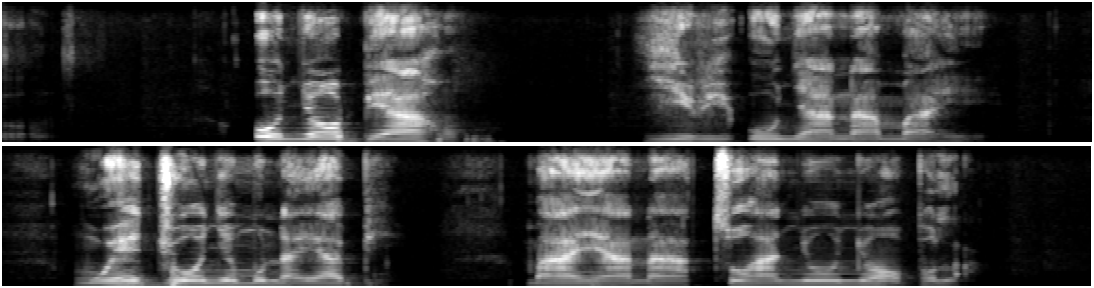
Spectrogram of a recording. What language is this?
Igbo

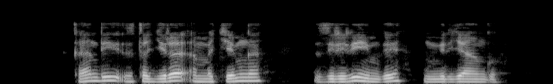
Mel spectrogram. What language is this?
Kinyarwanda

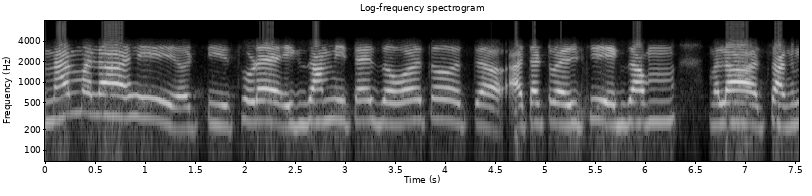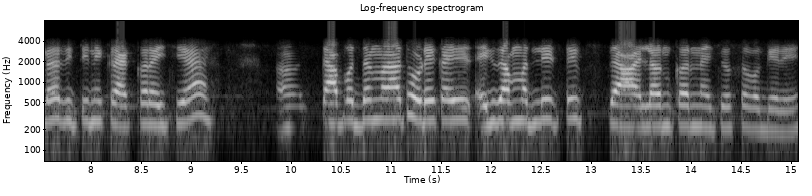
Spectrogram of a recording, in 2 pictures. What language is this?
Marathi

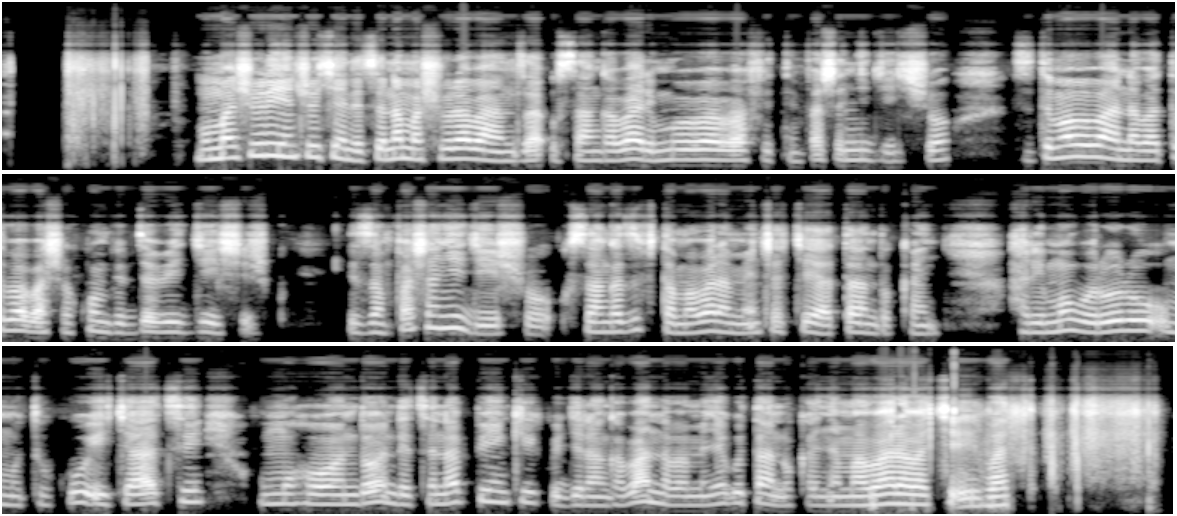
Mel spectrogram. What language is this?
Kinyarwanda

